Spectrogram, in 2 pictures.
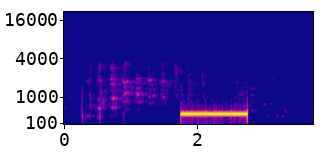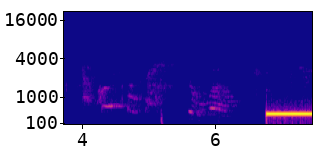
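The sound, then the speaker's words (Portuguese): A telephone busy signal sounds as a steady, low-pitched tone in long bursts, alternating with people talking in between. “Gente, tem uma ligação, tá? O número está ocupado.”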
